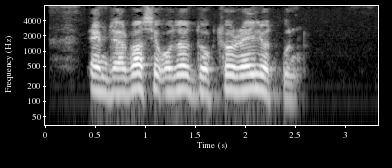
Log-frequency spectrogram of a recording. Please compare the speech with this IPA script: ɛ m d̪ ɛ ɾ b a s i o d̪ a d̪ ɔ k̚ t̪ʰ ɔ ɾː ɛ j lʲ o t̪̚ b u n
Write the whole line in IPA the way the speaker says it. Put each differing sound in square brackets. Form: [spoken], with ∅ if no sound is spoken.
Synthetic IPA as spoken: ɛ m d̪ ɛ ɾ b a s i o d̪ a d̪ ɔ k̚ t̪ʰ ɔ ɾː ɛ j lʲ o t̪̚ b u n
